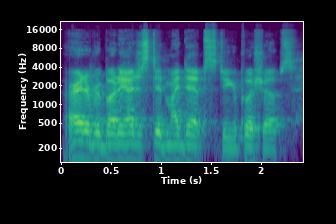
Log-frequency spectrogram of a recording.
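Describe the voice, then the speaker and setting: Casual male streamer, lowish voice, rambling and jokey, roomy echoey home setup. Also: steady tone, very fast, pushed and bright. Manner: laid-back, rambling, jokey encouragement. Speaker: livestream host leading a workout. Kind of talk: casual live-stream chat. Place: home workout space. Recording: roomy echo.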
